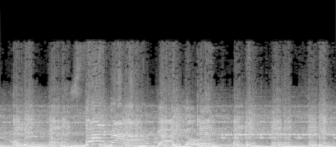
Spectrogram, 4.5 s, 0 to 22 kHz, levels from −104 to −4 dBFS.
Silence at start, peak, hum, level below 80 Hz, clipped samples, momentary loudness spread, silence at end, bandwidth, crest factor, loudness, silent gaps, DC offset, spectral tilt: 0 s; 0 dBFS; none; -24 dBFS; under 0.1%; 3 LU; 0 s; 16 kHz; 12 dB; -13 LUFS; none; under 0.1%; -4.5 dB/octave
